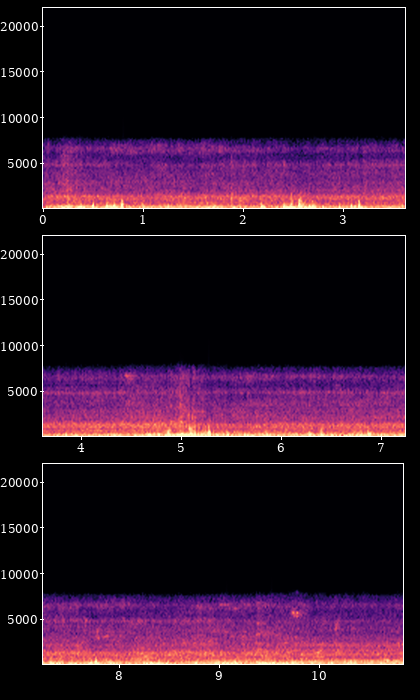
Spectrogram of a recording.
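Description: Steady rumble of a moving bus, engine and road noise together with rushing air, heard from inside the cabin.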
